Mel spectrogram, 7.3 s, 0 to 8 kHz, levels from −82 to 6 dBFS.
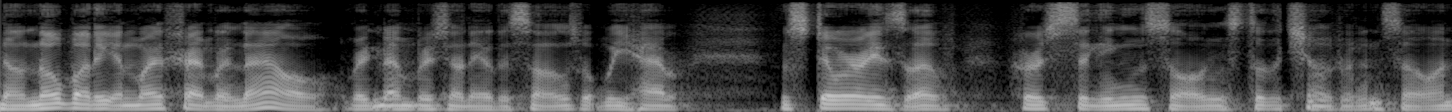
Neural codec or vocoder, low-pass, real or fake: codec, 16 kHz, 1 kbps, FunCodec, trained on Chinese and English, 50 frames a second; 7.2 kHz; fake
